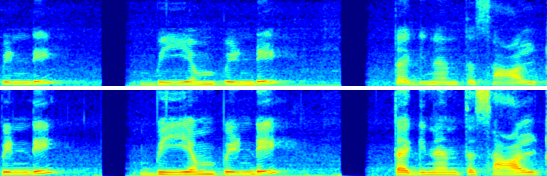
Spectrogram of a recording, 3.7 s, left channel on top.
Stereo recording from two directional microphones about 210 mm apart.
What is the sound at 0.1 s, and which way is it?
A woman's voice, 20° right (ahead or behind).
